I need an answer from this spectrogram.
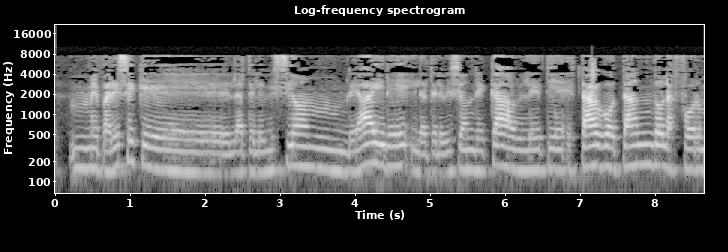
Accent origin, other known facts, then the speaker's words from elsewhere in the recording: Santa Fe, Argentina; Soy santafesina.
